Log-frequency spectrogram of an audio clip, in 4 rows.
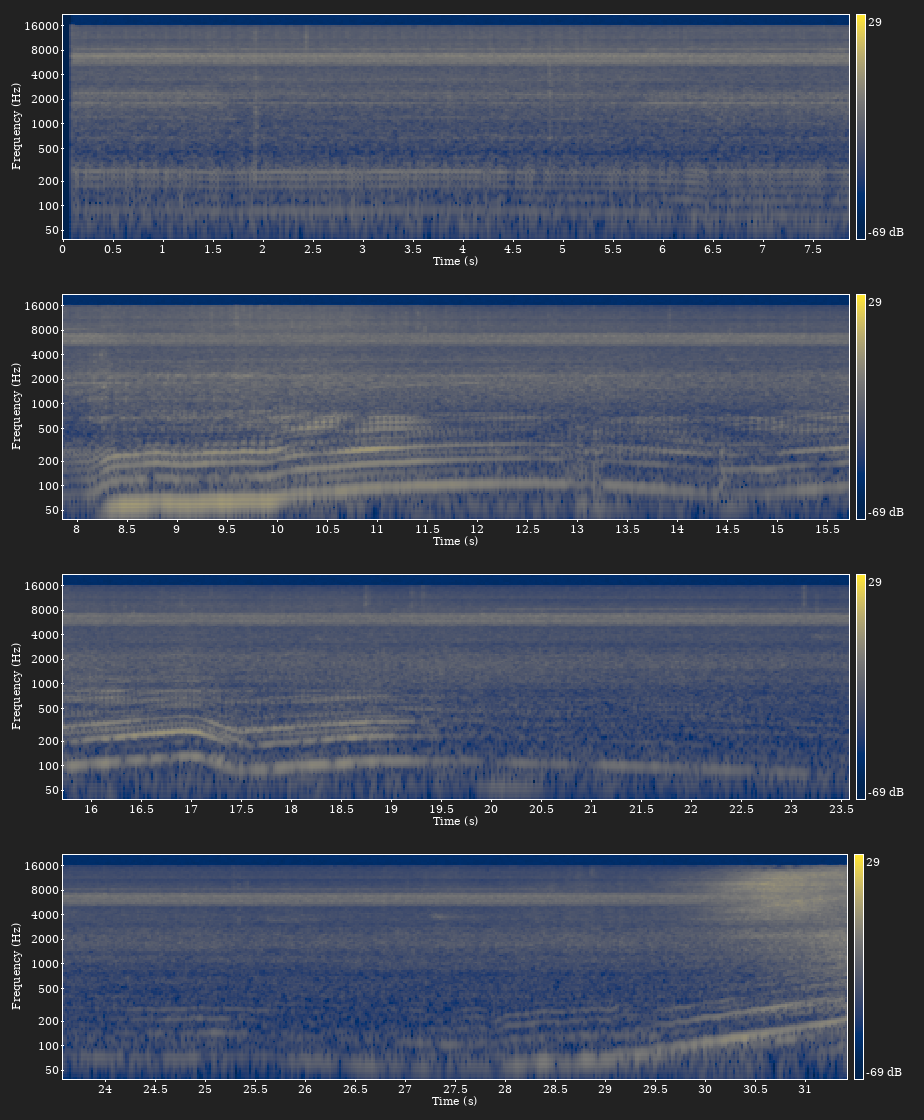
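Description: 2013 Nissan GT-R's twin-turbo 3.8-litre V6, fitted with AAM Competition intakes and a non-resonated, cat-less midpipe, idling steadily. About eight seconds in it accelerates hard away, loudest at the launch, and climbs in pitch through a few gear changes before fading as the car drives off. Near the end it grows louder and rises in pitch again as the car comes back.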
